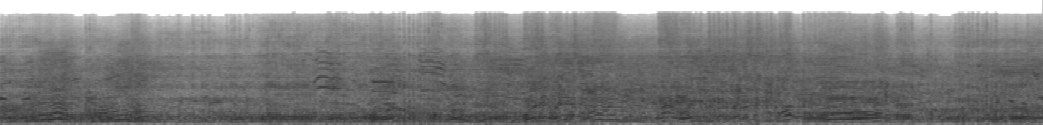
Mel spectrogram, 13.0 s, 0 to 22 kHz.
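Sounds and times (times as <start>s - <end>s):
dirt bike engines revving: 0.0s - 13.0s
spectators talking and shouting: 0.0s - 13.0s.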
